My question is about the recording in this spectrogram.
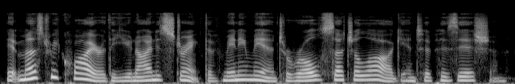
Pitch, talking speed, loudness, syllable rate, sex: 185 Hz, 185 wpm, -17 LUFS, 4.8 syllables/s, female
